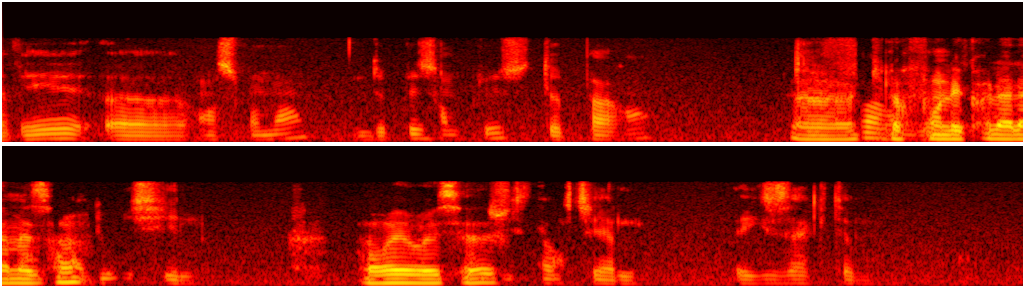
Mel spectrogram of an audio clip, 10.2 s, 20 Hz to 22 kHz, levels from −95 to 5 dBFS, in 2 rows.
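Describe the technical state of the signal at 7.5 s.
At 7.5 s the speech is inside a suppression event running from 7.45 to 7.86 s. The level dips unevenly, falling by roughly 15 dB at its deepest, with about 300 ms of that span audibly pulled down or broken up. This pattern is likely speech suppressed in double talk: the echo canceller, unable to separate the near talker from loudspeaker echo while both ends were active, attenuated everything. The call microphone processing's 8 kHz band limit is present throughout.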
